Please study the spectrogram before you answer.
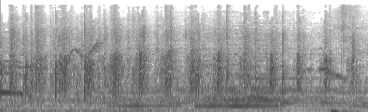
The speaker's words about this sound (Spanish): Uy, qué poco aplauden, ¿no? Les falta energía. A ver ahora. ¡Hombre! Esto es otra cosa.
